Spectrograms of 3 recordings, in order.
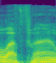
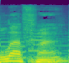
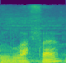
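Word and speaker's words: Laffan: O que pouca gente sabe é que Lafan não é a pronúncia correta. – Lafan vem da minha mãe, que é inglesa. Uh, toda a gente acha que é francês, mas não, é, é inglês.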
